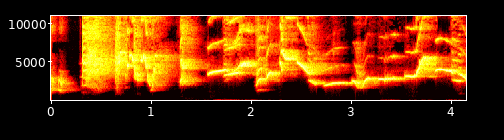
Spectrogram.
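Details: Oriental magpie-robin singing its fighting song to provoke other birds: scratchy chatter at first, then a string of loud, clear whistles that slide downward and upward in varied phrases.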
